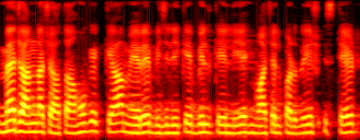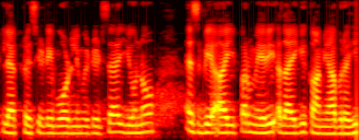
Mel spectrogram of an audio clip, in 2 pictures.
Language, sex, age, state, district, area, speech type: Urdu, male, 18-30, Uttar Pradesh, Saharanpur, urban, read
